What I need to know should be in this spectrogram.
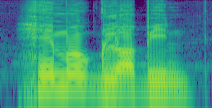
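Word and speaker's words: haemoglobin: तो सबसे पहले है, आप इसमें दे सकते हैं हेमोग्लोबिन। ठीक है, हीमोग्लोबिन, जो कि यहाँ पे हीमोग्लोबिन है। ठीक है, यहाँ पे ए जो है वो मुखाक्षर है, यानी साइलेंट लेटर्स है।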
